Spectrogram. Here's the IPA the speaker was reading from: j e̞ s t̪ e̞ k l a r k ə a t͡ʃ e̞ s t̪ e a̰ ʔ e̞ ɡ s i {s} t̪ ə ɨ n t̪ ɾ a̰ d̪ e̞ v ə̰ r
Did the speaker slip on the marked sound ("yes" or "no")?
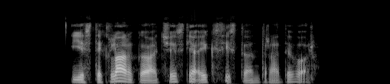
no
